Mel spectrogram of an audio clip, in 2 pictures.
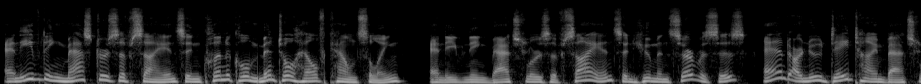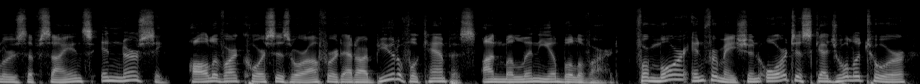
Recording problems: none

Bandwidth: 14.5 kHz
